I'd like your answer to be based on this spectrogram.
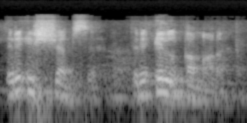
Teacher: وكذلك رأى القمر، ولكن رأى الشمس ورأى القمر يكون فقط الإمالة على الراء فقط على اعتبار الألف تذهب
